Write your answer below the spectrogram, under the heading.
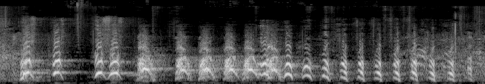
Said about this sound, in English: He just barked the funniest thing I've ever heard.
